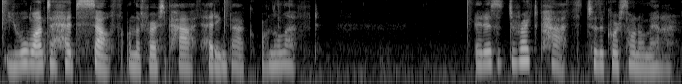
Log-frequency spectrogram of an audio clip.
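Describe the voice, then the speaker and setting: Woman voicing a slow-speaking, regal vampire countess. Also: mid-range voice, steady tone, slight background noise, lightly acted. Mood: composed, gracious. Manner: measured, regal, condescendingly affectionate. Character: poised, commanding young vampire countess, coolly indulgent. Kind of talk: fantasy roleplay audio drama.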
